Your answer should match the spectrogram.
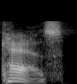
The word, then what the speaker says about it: CAS: SAS Cloud Analytic Services, pronounced CAS, is the in-memory runtime engine for SAS Viya.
